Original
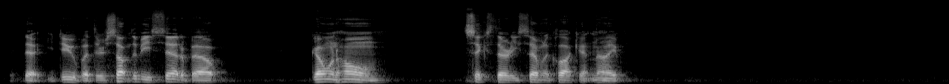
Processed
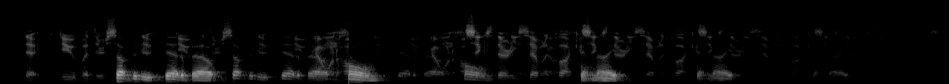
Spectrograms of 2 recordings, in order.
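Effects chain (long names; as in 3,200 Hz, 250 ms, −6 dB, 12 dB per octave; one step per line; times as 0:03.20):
noise gate with hold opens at −50 dBFS
auto-filter band-pass square 0.43 Hz 380–4,200 Hz
feedback echo with a high-pass in the loop 1,160 ms, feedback 45%, high-pass 1,100 Hz, level −4 dB
level −6 dB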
